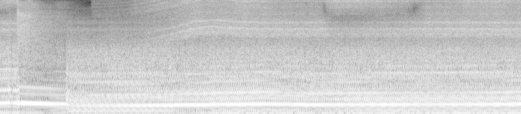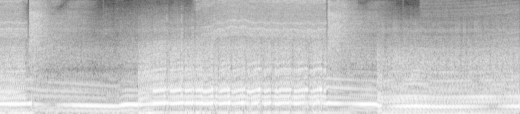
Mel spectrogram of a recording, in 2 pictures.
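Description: In the RevHead racing video game, a race car engine drones at high steady revs, dipping and shifting pitch with gear changes as it climbs hills.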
